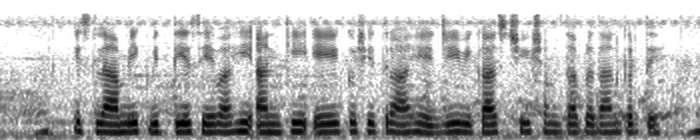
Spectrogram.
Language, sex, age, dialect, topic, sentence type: Marathi, female, 36-40, Varhadi, banking, statement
